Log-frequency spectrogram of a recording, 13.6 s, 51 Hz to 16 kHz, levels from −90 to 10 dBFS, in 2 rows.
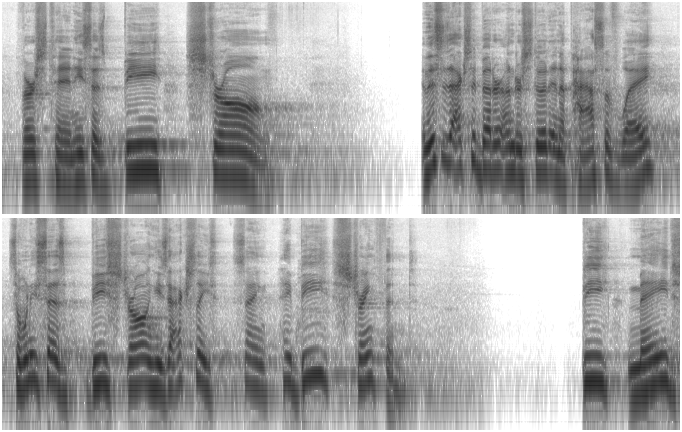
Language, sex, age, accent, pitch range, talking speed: English, male, 30-49, American, 125-160 Hz, 135 wpm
